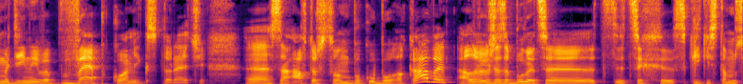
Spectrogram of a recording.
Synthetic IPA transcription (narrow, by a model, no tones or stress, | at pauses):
medʲijnɪjʋɛbʋɛbkɔmʲiksd̪ɔɾɛt͡ʃʲizɐʔɑwt̪ɔrst̪ʋɔmbukubʊɐkɑʋɪɐlˠɛʋɪwʒɛzɐbulˠɪt̪sɛt̪sɪxskʲilʲkʲisʲtʲt̪amz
